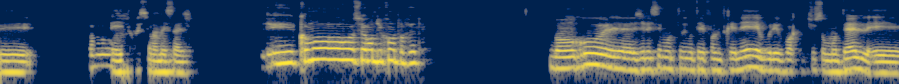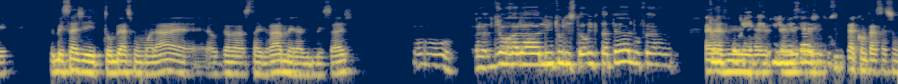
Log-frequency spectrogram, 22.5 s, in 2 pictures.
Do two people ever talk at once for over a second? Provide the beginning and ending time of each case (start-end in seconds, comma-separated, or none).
20.1-21.7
